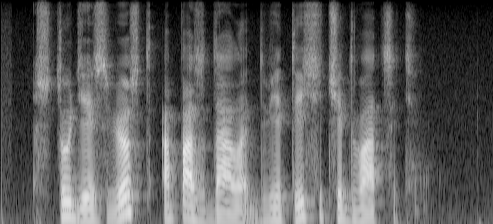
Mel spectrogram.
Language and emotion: Russian, neutral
